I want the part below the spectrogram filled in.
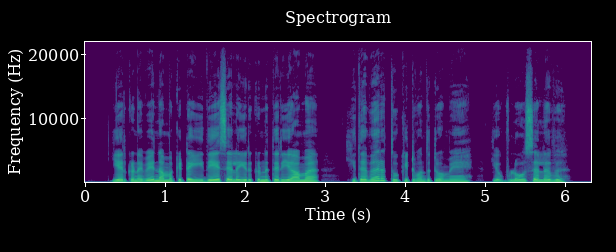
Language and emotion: Tamil, sad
